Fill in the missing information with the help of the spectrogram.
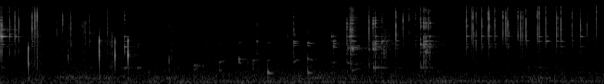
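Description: Long acrylic nails tap and scratch the flat sides and labels of a square glass 1800 Añejo tequila bottle, full of amber liquid and held in hand. Quick, bright glassy clicks come in clusters, with a quieter stretch of soft scratching in the middle before a dense run of rapid taps at the end.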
